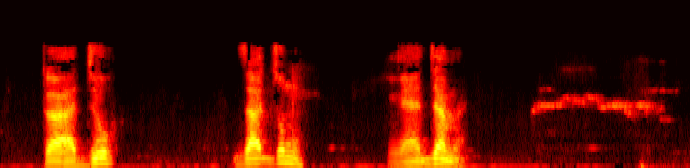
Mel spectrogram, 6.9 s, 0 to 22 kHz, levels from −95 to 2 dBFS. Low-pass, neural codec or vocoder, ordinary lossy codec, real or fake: 7.2 kHz; codec, 16 kHz, 1 kbps, X-Codec, HuBERT features, trained on balanced general audio; MP3, 32 kbps; fake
